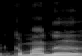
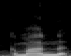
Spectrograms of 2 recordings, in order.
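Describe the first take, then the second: Both takes have the same delivery.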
